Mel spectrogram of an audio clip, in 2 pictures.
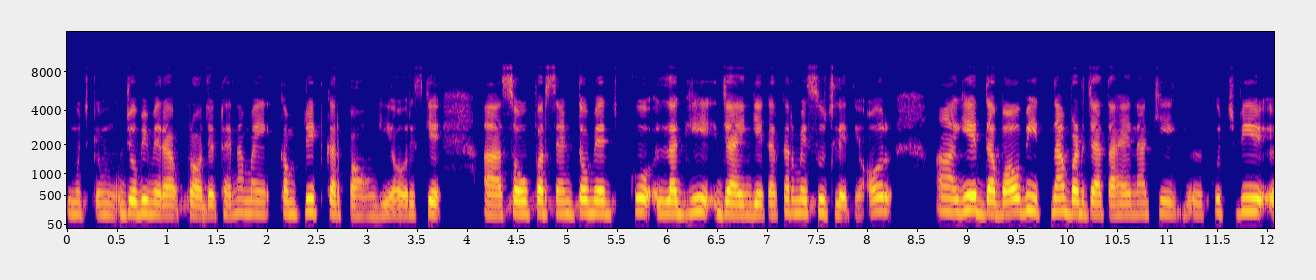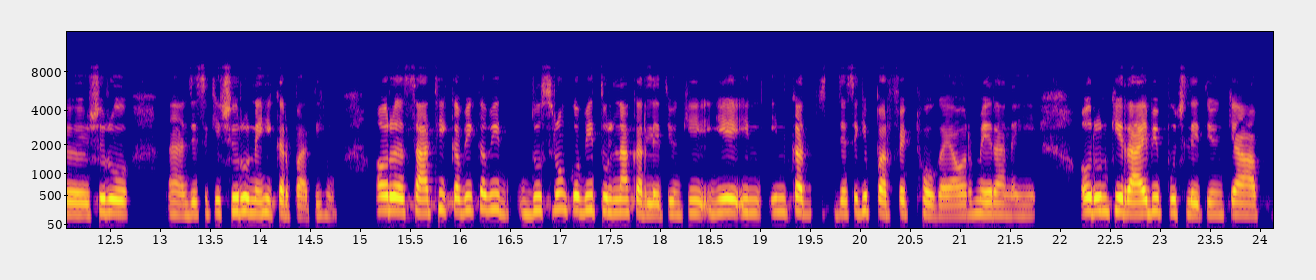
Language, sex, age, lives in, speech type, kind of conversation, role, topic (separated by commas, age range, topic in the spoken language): Hindi, female, 40-44, India, conversation, advice, user, क्या पूर्णता की चाह के कारण आप शुरुआत में अटक जाते हैं?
